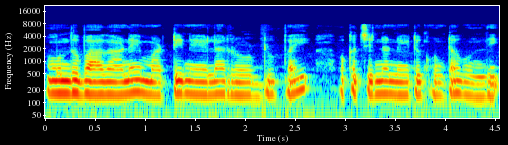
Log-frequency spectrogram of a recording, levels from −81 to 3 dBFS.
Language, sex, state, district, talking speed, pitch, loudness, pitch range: Telugu, female, Telangana, Mahabubabad, 130 wpm, 165 Hz, -16 LUFS, 160-170 Hz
